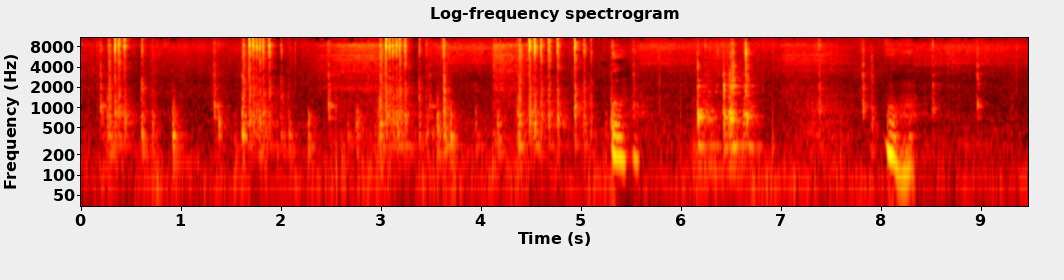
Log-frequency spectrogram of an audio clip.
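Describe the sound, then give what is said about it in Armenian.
A 60-year-old wall clock is wound with an iron key, giving irregular mechanical clicks, ticks and small rattles with a few brief squeaky scrapes. “Իսկ հարևան Դաթիկոն երկաթյա բանալին ձեռքն է առնում ու զգուշորեն լարում պատի 60-ամյա ժամացույցը, հանկարծ ամանորի գիշերը կանգ չառնի”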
